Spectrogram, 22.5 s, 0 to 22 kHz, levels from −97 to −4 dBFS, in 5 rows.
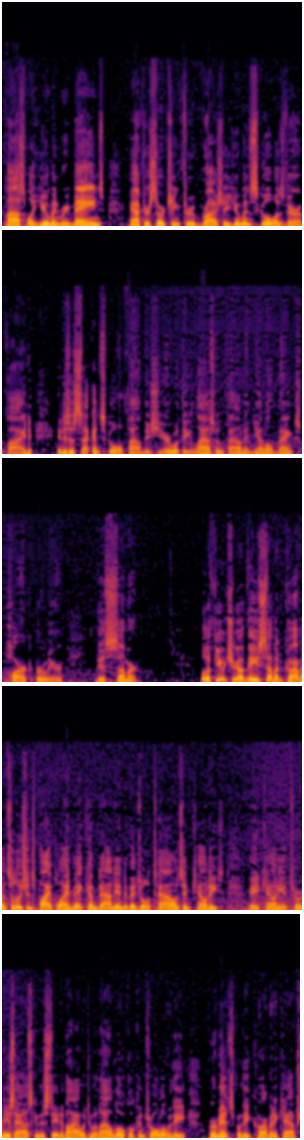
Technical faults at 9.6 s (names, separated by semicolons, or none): overdone noise removal; adaptive stream at a lower bitrate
